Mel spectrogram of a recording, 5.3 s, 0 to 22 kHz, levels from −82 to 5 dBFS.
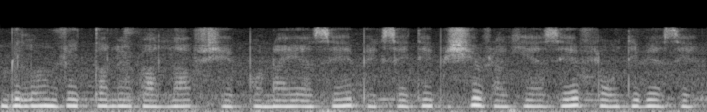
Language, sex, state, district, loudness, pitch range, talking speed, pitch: Nagamese, female, Nagaland, Kohima, -14 LUFS, 210-225 Hz, 205 wpm, 215 Hz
